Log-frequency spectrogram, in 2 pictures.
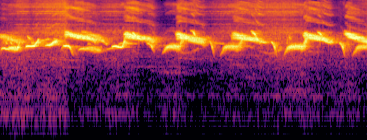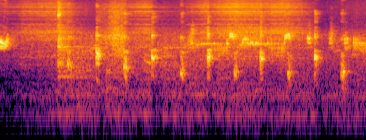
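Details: Caged Chinese hwamei delivering a fast series of bright, high whistled phrases with sharp upward and downward slurs, then a stretch of dry clicks and scattered chirps.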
